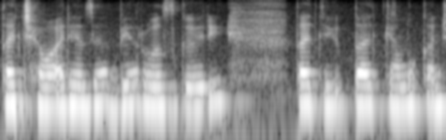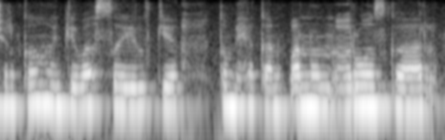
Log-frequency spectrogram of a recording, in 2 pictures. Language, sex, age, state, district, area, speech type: Kashmiri, female, 60+, Jammu and Kashmir, Baramulla, rural, spontaneous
